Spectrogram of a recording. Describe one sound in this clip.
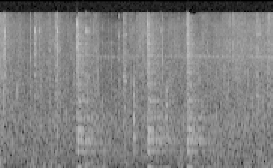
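Short bright menu chimes play in quick bursts.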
